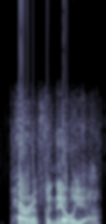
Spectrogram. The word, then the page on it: paraphernalia: American English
